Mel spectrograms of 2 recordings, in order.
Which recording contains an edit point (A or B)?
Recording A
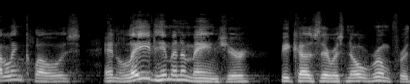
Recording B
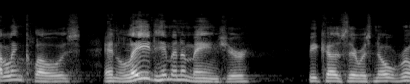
A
